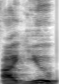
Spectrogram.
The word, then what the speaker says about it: Ayub: and i you because ayub is how you would say his name in the yaudiath hebrew language as well as in arabic we've already gone over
